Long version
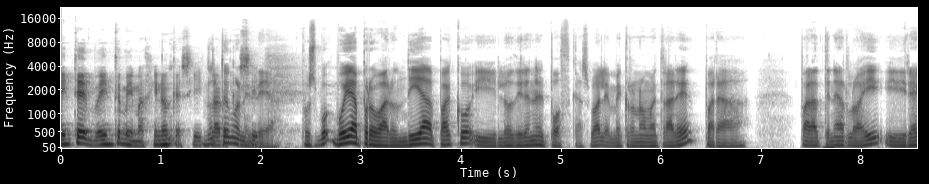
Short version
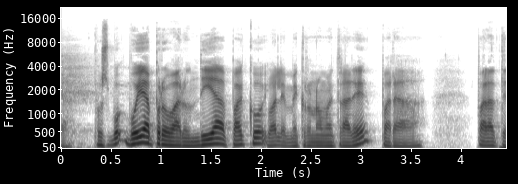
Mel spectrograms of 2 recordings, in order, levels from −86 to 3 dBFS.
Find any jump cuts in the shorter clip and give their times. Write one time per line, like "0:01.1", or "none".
0:02.0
